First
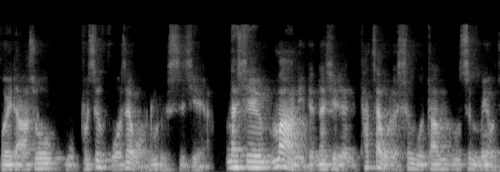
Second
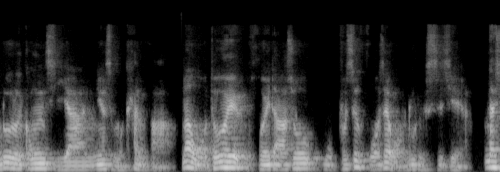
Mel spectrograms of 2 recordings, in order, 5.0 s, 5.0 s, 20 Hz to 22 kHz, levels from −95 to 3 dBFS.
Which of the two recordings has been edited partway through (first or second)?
second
